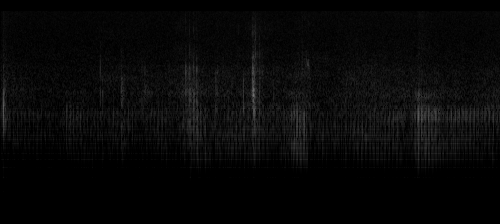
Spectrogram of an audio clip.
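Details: Snuggling pet kitten purring, a quiet continuous rumble under a few brief rustles and soft taps from movement against fabric.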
